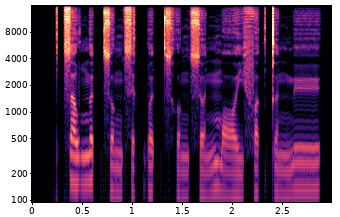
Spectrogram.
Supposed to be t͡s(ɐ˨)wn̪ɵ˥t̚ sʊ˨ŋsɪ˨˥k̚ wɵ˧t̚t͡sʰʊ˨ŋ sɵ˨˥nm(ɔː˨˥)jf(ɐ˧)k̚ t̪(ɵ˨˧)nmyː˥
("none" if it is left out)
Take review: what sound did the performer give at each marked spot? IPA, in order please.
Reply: ɐ˥, ɔː˨, ɐ˧, ɵ˧

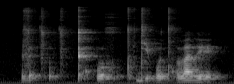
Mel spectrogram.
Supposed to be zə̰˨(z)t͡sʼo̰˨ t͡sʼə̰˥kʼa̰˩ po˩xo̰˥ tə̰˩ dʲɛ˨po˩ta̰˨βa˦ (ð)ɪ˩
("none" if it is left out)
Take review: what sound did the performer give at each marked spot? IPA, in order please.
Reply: none, ð

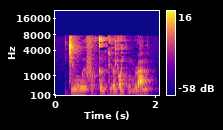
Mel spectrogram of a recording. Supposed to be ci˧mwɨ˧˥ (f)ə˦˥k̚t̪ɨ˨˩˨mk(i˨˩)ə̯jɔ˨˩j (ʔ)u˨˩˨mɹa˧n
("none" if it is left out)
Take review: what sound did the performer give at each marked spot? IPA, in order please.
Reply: f, i˨˩, ʔ

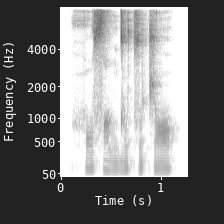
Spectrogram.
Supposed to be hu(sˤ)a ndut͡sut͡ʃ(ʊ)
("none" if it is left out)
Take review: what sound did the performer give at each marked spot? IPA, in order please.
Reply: sˤ, ɔ

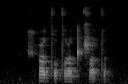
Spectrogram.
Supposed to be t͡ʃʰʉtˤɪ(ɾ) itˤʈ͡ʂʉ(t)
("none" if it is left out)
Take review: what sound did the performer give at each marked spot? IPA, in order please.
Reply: tˤ, tˤ

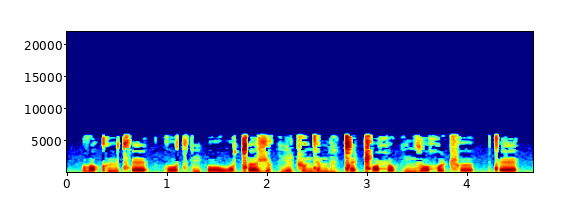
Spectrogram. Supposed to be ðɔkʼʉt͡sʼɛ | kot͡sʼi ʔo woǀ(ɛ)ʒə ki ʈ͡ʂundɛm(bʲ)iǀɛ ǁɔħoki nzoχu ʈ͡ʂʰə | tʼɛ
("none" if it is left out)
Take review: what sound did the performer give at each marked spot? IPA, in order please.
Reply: ɜ, b

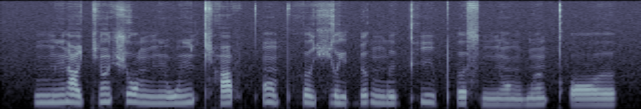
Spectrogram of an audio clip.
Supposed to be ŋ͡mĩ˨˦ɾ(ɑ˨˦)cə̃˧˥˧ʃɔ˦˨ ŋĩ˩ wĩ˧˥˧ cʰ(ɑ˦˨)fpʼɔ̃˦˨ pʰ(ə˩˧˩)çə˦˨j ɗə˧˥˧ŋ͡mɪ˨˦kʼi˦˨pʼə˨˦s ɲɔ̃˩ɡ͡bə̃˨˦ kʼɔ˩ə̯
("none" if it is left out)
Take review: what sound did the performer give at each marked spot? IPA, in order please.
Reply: ɑ˨˦, ɑ˩˧˩, ə˦˨

